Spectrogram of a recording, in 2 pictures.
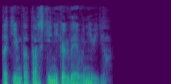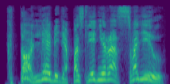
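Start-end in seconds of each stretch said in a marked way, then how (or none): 2.7-5.1 slow, high, loud enraged yell; furious shout. A narrator's reading. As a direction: shout an angry demand from the doorway. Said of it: "закричал Азадовский от дверей". (яростный крик)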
